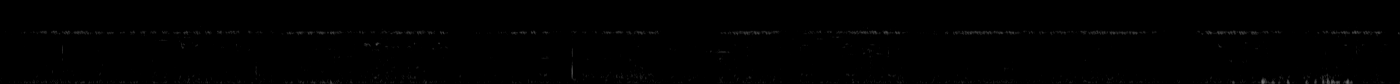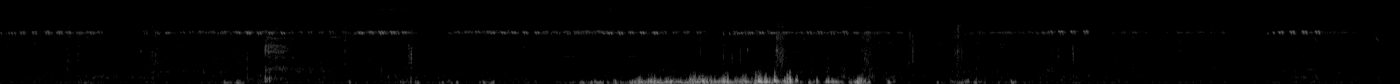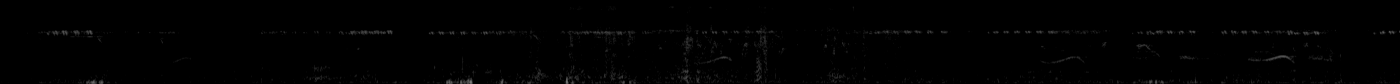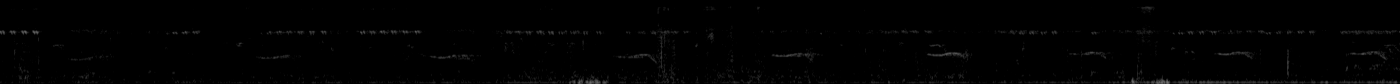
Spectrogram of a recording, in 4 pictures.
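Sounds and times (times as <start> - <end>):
insects chirring: 0.0 - 56.0
bird calling: 51.2 - 51.9.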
